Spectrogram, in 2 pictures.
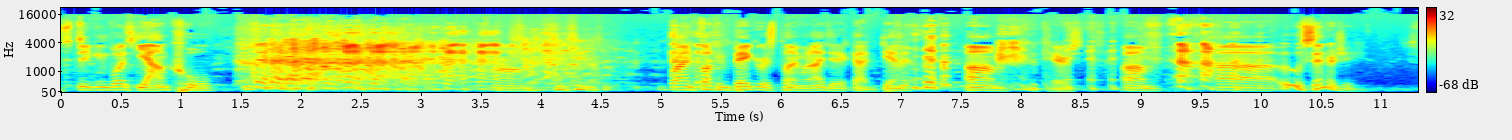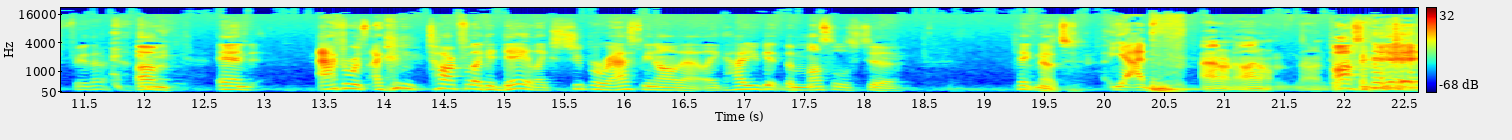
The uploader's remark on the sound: Recorded in front of a live audience at Brooklyn's Union Hall.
